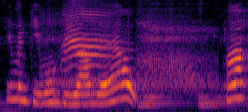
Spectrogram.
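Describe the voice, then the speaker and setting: A woman's voice: high voice, moderate pace, voice pushed down, natural voice. A woman voicing a lazy, domineering wife who nags and gives commands, in a cartoon fan dub. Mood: bossy. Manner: imperious, nagging commands. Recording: music playing underneath.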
